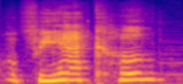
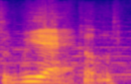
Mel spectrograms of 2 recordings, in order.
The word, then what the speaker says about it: vehicle: Okay, first of all, vehicle is is how I I learned to say it's vehicle and there is not an H sound.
